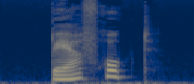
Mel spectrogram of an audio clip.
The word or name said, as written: bærfrugt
